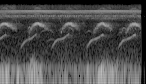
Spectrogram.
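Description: A bird calling over and over, a little more than two calls a second, each call a quick upward-sweeping note topped by a higher arched note. Under it run a steady high hiss and a low rumble.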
